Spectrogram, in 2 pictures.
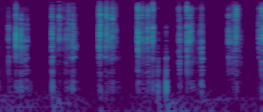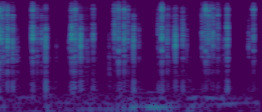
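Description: Long acrylic nails tap and scratch the textured black plastic airbag cover, a hollow molded shell, near the chrome emblem at the center of a Toyota steering wheel. Bursts of short, bright clicks come in quick clusters, with scratchy, crisp plastic ticks that stop dead with no ring.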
